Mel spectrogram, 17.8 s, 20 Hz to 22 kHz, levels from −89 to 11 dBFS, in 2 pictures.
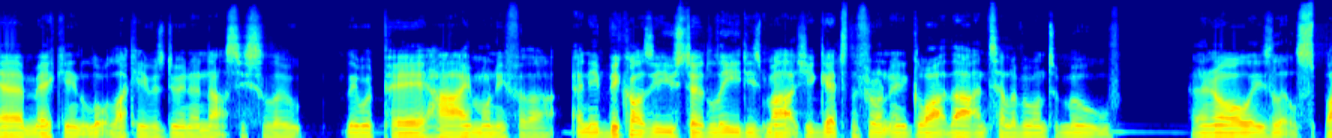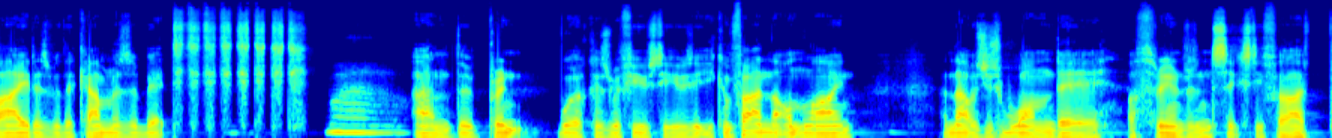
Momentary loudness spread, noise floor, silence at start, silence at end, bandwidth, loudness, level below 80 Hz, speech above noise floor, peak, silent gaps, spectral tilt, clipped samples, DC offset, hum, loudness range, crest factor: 11 LU; -56 dBFS; 0 s; 0.15 s; 18 kHz; -22 LUFS; -48 dBFS; 34 dB; -4 dBFS; none; -6 dB/octave; under 0.1%; under 0.1%; none; 4 LU; 18 dB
